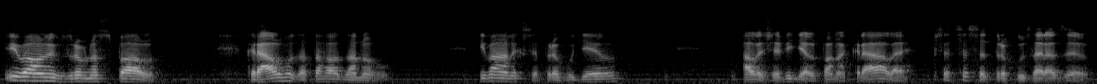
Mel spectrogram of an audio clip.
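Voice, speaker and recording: Guy telling a fairy tale, playful and lively, mid-pitch voice. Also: pauses often, a little hiss or hum. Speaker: storyteller.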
